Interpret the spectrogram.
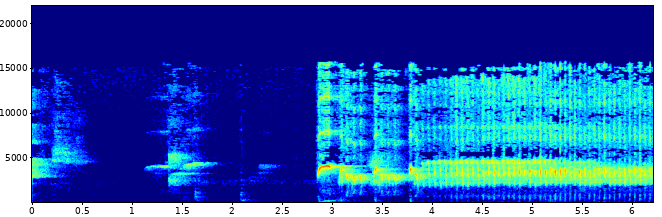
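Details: Mosaic canary song beginning with faint separate chirps, then a few sharp rising notes leading into a steady, fast, buzzy trill sustained to the end.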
